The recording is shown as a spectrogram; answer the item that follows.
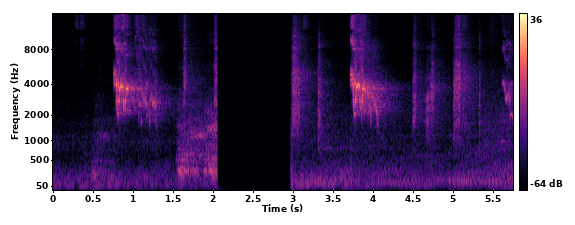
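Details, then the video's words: Happy pet budgerigars giving bright, sharp chirps with a downward sweep, two bursts separated by a short silent gap, with faint lower chatter between them. "Happy budgies | Happy budgies sound"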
